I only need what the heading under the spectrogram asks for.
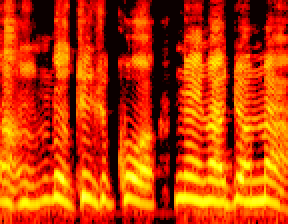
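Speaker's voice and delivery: mock mumbling, as if mouth full. Retelling a confrontation and mocking the other man: imitating someone talking with a full mouth. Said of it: "It sound like he got a bunch of shit in his mouth".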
